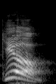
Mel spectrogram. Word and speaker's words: Come: own designer fragrance called come for men it's pronounced Kum and Kum was found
